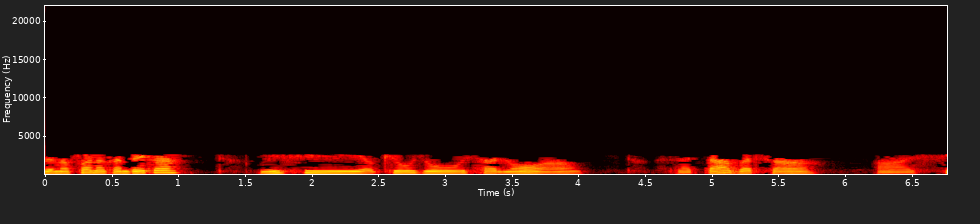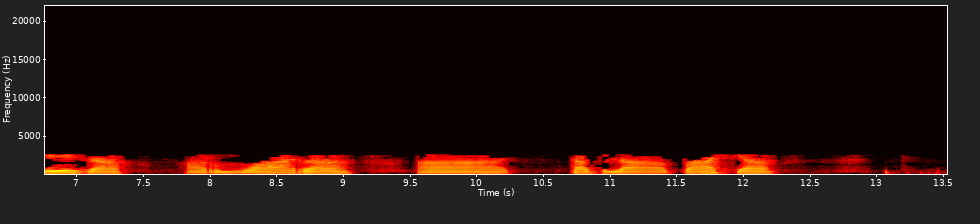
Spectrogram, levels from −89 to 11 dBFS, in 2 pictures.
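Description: Throughout, the speech sounds dull, watery and swirly, with nothing above 2.5 kHz. This is likely heavy MP3 compression at a very low bitrate, discarding the treble and weak frequency lines.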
